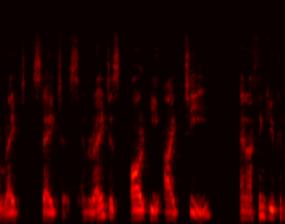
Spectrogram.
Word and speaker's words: REIT: Yeah, it's called a REIT, is how they pronounce it.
